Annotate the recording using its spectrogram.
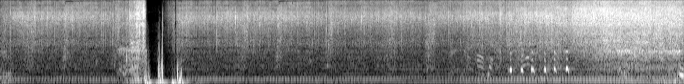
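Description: Water hissing as it sprays under pressure from a broken buried water pipe, over a steady low hum. There is a loud surge about two seconds in, and a short run of quick voice-like sounds near the end.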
